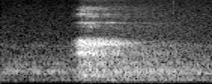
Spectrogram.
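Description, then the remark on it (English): A single slow, deep, airy breath, soft and quiet, with a brief sharper onset that trails off gently, part of slow breathing in and out. No one speaks. “Listen to mommy's breathing. In and out. In and out.”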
